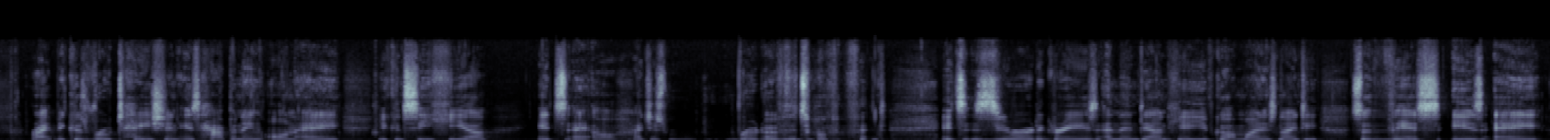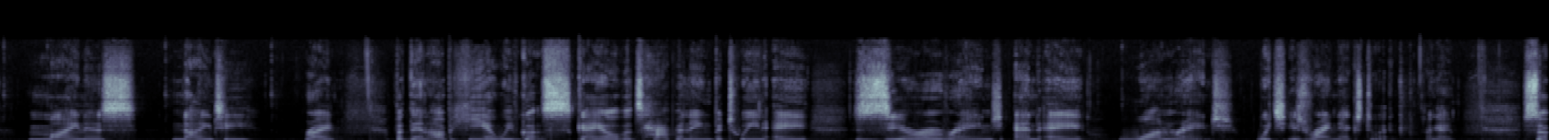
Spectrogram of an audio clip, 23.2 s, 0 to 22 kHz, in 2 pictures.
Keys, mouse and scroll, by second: 0.6 click, 1.5 middle click, 1.9-2.5 scroll down 1, 2.7 ctrl+shift+a, 3.5 click, 5.2 Escape, 6.3 click, 16.5 ctrl+shift+a, 18.2 click, 22.1 Escape.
